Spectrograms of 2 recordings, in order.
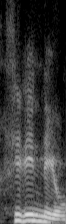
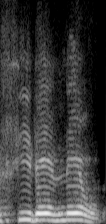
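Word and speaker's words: Cireneu: Não é sireneu da cidade de Serene. É, mas essa é uma questão de tradução, porque às vezes você pode fazer, porque eu tava falando aqui, tá escrito sireneu mesmo com e o pessoal fala sirineu.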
